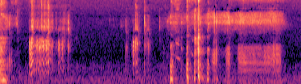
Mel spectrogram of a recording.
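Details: Domestic cat chattering in response to a person's coughs, with short harmonic chirping bursts near the start and a longer stuttering chatter around five seconds, interspersed with sharp cough-like thumps and a brief high hiss.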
